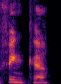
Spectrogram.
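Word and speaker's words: Finca: Um now I saw you have one called Now I don't know is the pronunciation the finker? The fina.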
